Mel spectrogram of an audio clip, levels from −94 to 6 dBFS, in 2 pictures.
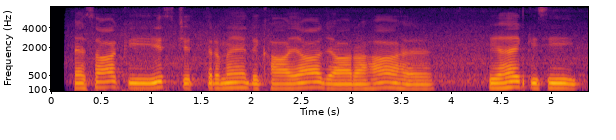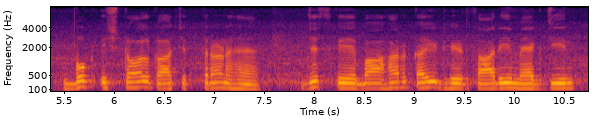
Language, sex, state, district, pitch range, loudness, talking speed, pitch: Hindi, female, Uttar Pradesh, Jalaun, 120-140 Hz, -20 LUFS, 130 wpm, 125 Hz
